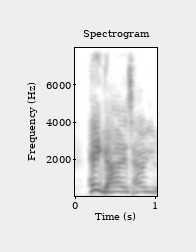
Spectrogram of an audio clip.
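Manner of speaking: acted, high, loud, over-the-top eager enthusiasm. Retelling how Frank greeted the panel audience: imitating Frank, voice-actor enthusiastic. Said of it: "he is voice actor enthusiastic".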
